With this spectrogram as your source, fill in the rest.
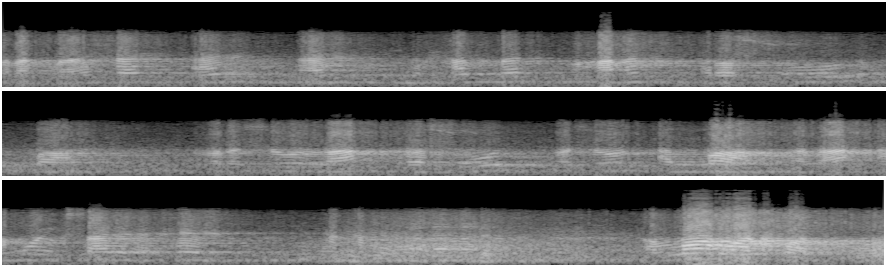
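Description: A young man speaks calmly into a microphone, heard through loudspeakers in a large room.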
